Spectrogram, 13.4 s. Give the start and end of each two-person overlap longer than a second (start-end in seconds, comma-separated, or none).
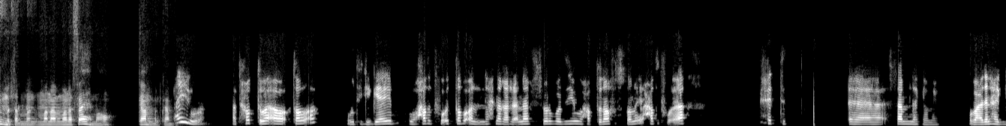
none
